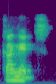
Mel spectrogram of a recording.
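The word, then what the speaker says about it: конец: 9 itu bacanya kanets.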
